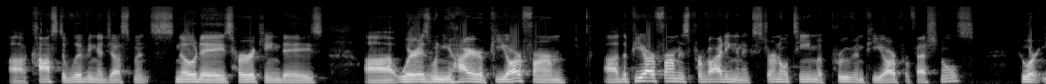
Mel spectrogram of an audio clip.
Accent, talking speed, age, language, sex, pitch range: American, 185 wpm, 30-49, English, male, 95-120 Hz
